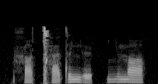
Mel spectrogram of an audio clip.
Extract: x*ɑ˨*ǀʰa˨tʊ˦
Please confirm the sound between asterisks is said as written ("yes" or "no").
yes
